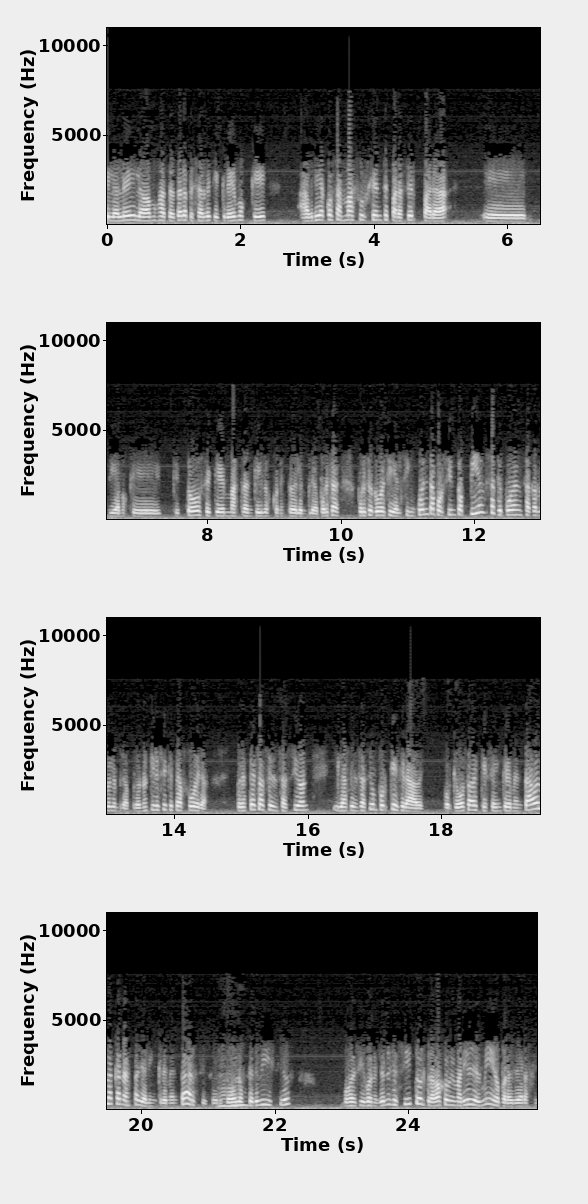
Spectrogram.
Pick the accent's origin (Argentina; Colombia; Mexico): Argentina; Creo que lo que debemos aprender los argentinos de esto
